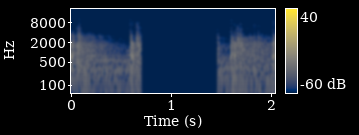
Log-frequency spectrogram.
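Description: A few faint, sharp racket strikes on a badminton shuttlecock: one at the start and another about half a second later. The sound then cuts out completely for under a second before faint hall sound and small clicks return.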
